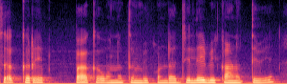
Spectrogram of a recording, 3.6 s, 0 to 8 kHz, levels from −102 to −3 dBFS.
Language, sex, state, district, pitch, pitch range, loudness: Kannada, female, Karnataka, Koppal, 195 Hz, 185-205 Hz, -17 LUFS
